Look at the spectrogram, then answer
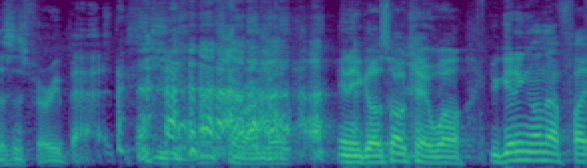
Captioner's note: laughter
